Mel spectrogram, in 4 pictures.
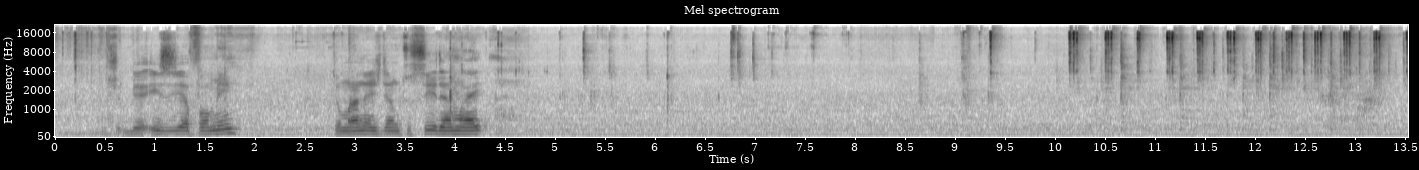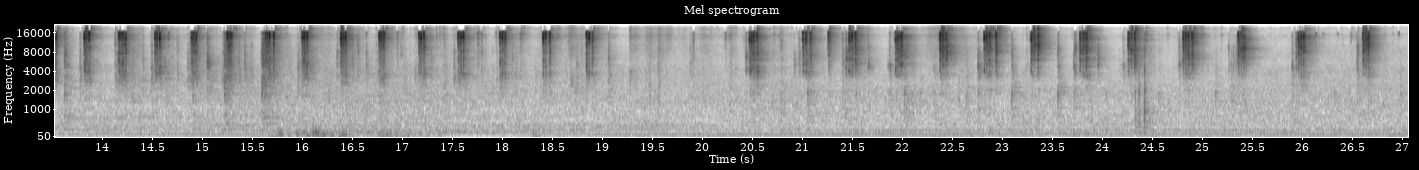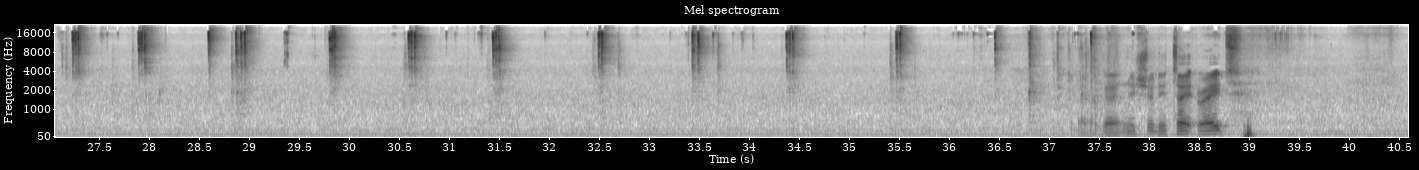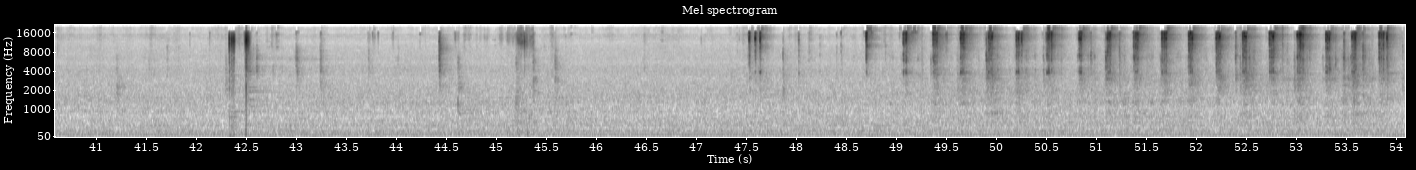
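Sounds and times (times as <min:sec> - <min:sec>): ratchet wrench clicking: 0:10.1 - 0:19.1, 0:20.4 - 0:29.1, 0:29.8 - 0:30.0, 0:30.6 - 0:30.8, 0:32.4 - 0:32.8, 0:33.4 - 0:33.8, 0:34.4 - 0:34.6, 0:35.4 - 0:35.7, 0:47.5 - 0:48.1, 0:48.7 - 0:54.0.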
